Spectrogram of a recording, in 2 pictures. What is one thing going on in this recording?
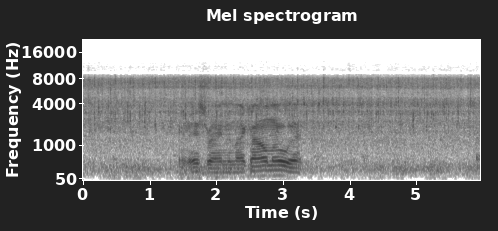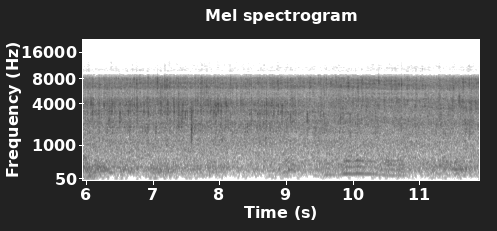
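Heavy rain falls steadily outdoors, hissing on pavement and grass.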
